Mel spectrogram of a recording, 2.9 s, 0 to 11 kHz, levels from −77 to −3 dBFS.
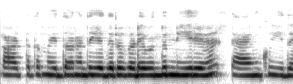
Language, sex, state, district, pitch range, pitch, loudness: Kannada, female, Karnataka, Bidar, 250-260 Hz, 255 Hz, -13 LUFS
